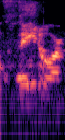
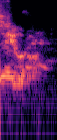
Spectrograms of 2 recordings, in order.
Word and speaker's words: Fyodor: Yeah, well, that's kind of the accepted American pronunciation of Fyodor, though. Right? So I wanted to ask you if it's Fyodor. Yeah, it is.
